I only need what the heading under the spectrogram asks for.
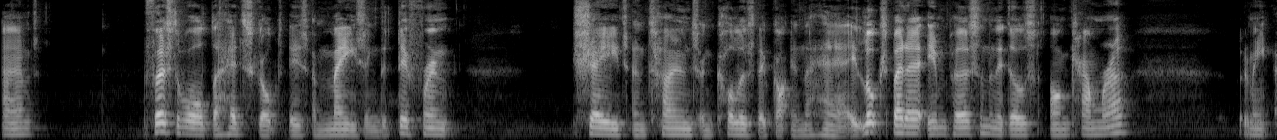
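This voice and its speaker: A man hosting a casual, chatty toy review, his voice hoarse from a sore throat. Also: mid-range voice, darkish tone. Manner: informal, chatty. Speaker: host of a toy review channel.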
